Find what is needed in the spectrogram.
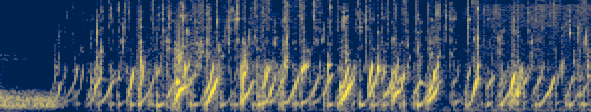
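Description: Bubbling-water sound effect: a rapid stream of short, rising bubble blips starting about half a second in.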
